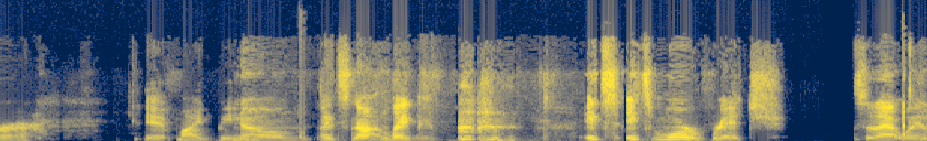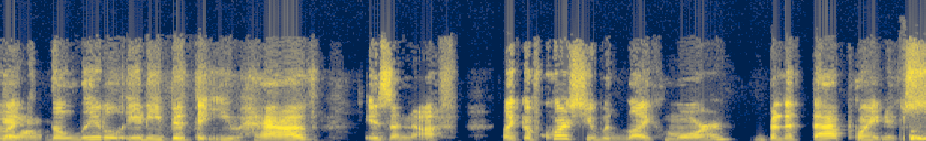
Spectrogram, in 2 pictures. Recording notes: produced via Zoom conference call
